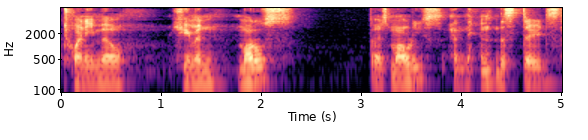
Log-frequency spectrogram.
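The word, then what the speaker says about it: Māori: Um, so some people pronounce Maraui, but the proper pronunciation is Moldi.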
